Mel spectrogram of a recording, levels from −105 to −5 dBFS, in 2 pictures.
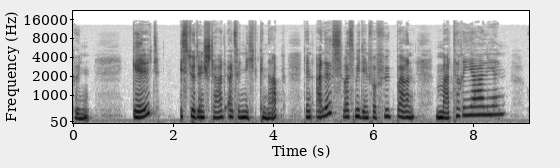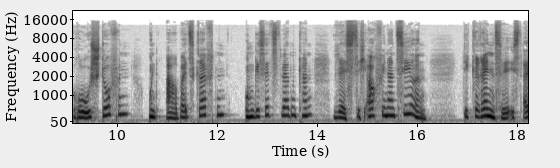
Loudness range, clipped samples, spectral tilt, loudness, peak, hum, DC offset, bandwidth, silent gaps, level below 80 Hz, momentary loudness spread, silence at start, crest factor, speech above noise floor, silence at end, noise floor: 2 LU; under 0.1%; -5 dB/octave; -17 LUFS; 0 dBFS; none; under 0.1%; 16 kHz; none; -50 dBFS; 10 LU; 0 s; 16 dB; 32 dB; 0 s; -48 dBFS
